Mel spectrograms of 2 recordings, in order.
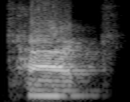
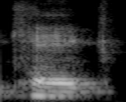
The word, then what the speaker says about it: cake: long vowel so like instead of cac it would be cake instead of fak it's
